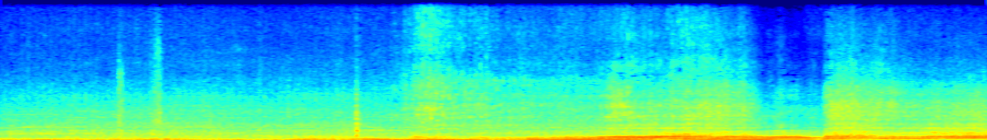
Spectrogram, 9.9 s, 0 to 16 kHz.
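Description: Pagani Zonda roadster's V12 running low, then revving up in one long rising pull from about halfway through as the car accelerates away.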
